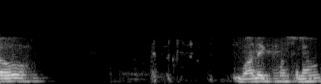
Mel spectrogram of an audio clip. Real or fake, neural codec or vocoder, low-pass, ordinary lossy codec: real; none; 3.6 kHz; none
